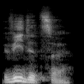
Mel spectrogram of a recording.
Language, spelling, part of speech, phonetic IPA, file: Russian, видеться, verb, [ˈvʲidʲɪt͡sə], Ru-видеться.ogg
- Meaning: 1. to see each other, to meet; to date 2. to see, to seem 3. passive of ви́деть (vídetʹ)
